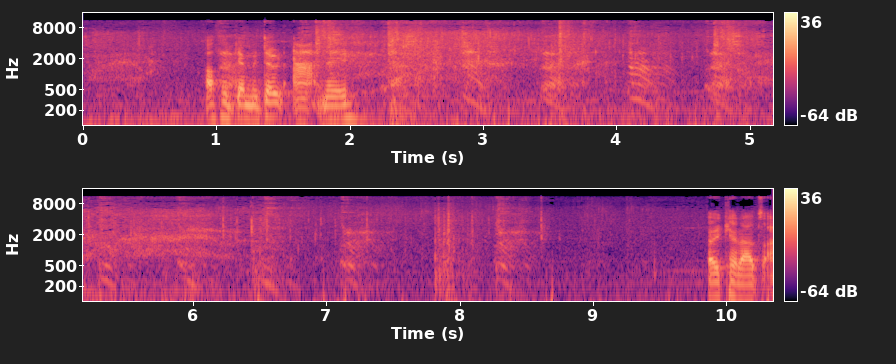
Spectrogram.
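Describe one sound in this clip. A knife slashes wetly into flesh.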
